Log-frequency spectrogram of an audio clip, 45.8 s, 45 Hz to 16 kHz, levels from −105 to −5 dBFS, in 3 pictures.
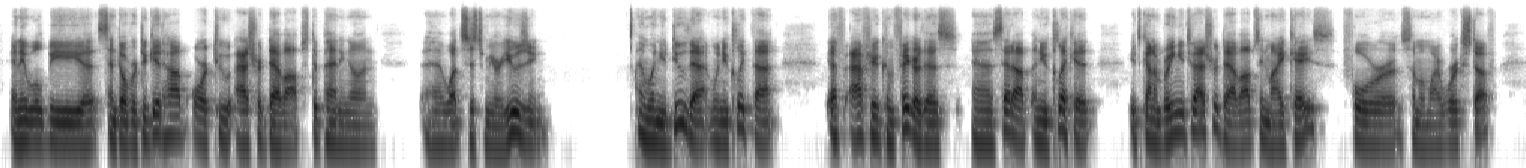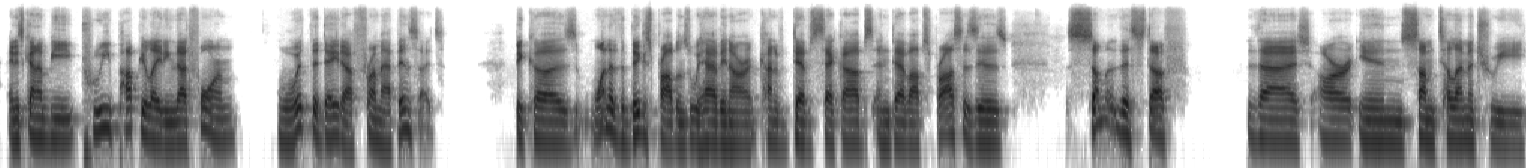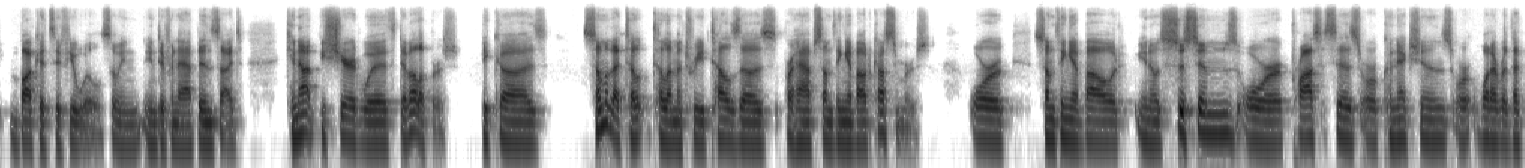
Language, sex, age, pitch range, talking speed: English, male, 30-49, 115-125 Hz, 175 wpm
